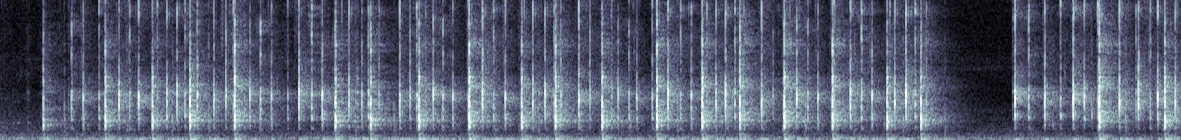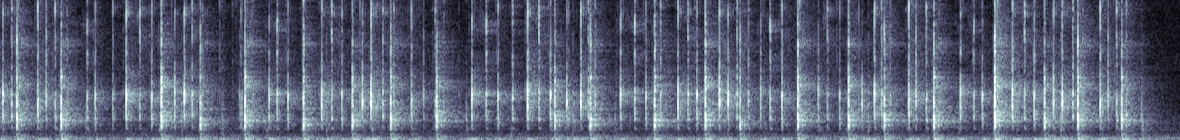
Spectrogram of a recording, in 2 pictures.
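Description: Rapid, steady typing on a mechanical keyboard whose spacebar has had its gasket removed, with crisp close-up keystrokes continuing almost unbroken and one short pause midway.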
